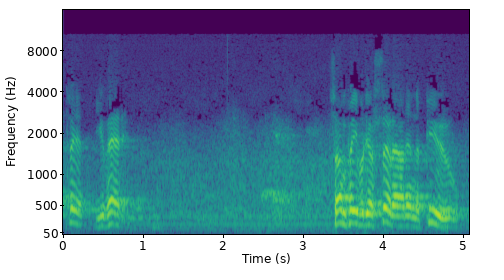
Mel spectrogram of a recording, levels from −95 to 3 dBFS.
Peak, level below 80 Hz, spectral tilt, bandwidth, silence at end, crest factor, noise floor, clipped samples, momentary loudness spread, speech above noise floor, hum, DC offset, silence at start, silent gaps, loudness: -2 dBFS; -58 dBFS; -7 dB/octave; 10.5 kHz; 0 s; 16 dB; -37 dBFS; under 0.1%; 24 LU; 22 dB; none; under 0.1%; 0 s; none; -15 LUFS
